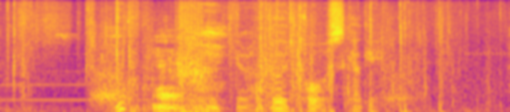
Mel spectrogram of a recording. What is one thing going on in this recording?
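A horse's hooves thud at a gallop.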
